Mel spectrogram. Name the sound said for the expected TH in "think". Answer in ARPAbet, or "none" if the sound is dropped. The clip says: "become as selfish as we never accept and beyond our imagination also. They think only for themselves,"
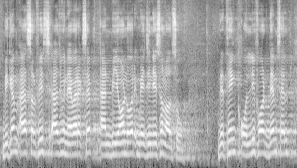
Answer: T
